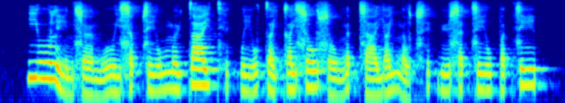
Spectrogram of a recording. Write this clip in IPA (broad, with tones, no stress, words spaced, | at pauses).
juː˥liː˨˩nsœː˨˩m wuː˨jsɐ˧p̚siː˨˧w mɵ˧ɥ t̪aː˥jt̪ʰɪ˧k̚ wiː˨˥wt̪ɐ˨jkɐ˧jso˧w so˨wŋɐ˥t̚saː˨˧j ɐ˥jŋɐ˨˩w t͡sʰɪ˧k̚yː˨˧sɐ˧t̚ siː˧wpɐ˧k̚siː˥p̚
